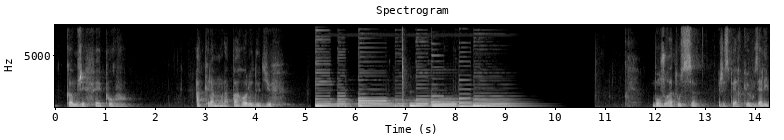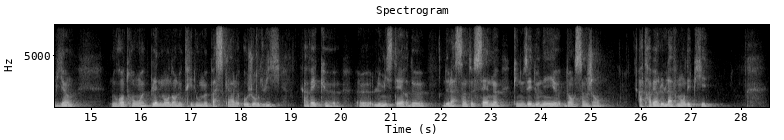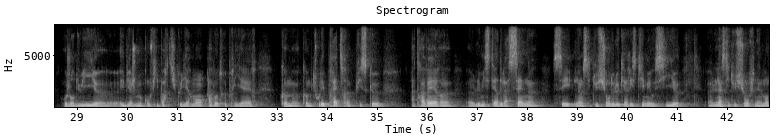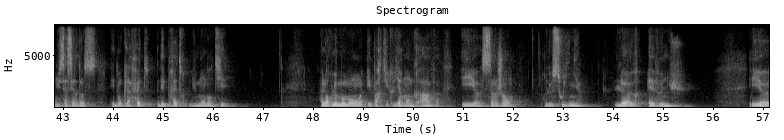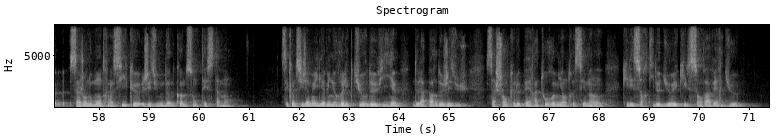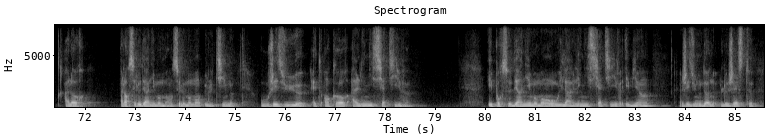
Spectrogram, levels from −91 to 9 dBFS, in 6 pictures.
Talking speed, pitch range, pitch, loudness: 130 wpm, 90-105 Hz, 95 Hz, -26 LUFS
